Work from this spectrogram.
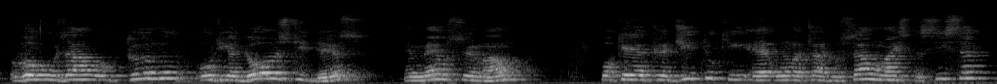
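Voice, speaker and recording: A man preaching a sermon in Portuguese with a foreign accent, reading scripture slowly and deliberately with small restarts. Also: sits high, warm tone. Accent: English-speaking foreigner speaking Portuguese. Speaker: pastor. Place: church hall. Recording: roomy church hall, voice from far off.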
